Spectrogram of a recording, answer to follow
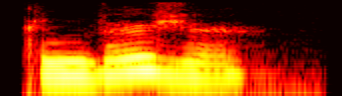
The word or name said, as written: converger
